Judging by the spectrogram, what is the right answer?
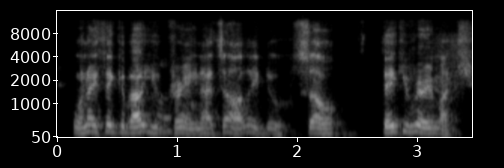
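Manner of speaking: rising, emotional voice. Closing a presentation with thanks and wishes for ukraine, getting emotional. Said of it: "I know I'm getting emotional".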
